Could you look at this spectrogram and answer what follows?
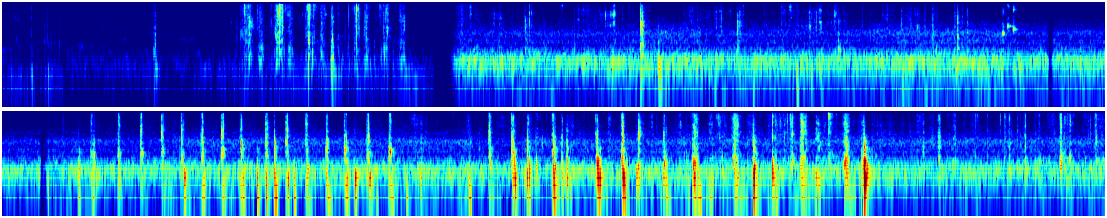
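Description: Slime being squeezed, stretched and pressed by hand, making rapid sticky clicks and pops. Faint at first, with a short burst of crackling clicks about three seconds in; after a cut about six seconds in a steady low hum runs underneath, and the pops come thick and fast from about halfway on.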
